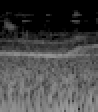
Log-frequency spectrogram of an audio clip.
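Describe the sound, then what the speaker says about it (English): A police or ambulance siren sounds faintly outside, a steady wailing tone that rises slightly near the end, distant and quiet with no talk over it. "can't remember if that's police ambulance or what it is"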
